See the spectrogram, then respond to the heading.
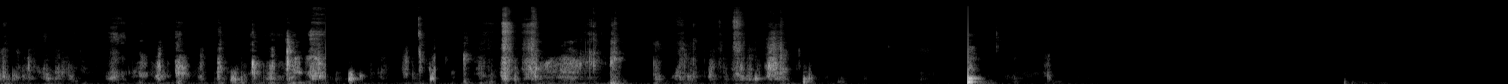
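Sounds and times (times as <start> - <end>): wet chewing and lip-smacking: 0.0 - 8.2.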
